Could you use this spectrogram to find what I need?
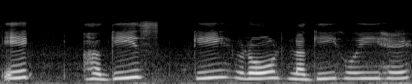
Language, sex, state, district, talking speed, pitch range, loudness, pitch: Hindi, female, Madhya Pradesh, Dhar, 100 wpm, 265-300 Hz, -15 LUFS, 280 Hz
